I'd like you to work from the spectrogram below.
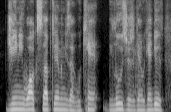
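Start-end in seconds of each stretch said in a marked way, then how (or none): none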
